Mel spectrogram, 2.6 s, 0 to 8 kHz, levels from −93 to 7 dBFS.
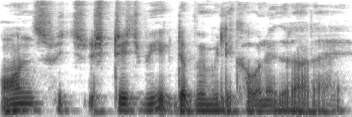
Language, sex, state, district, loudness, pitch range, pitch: Hindi, male, Jharkhand, Ranchi, -19 LUFS, 105-120 Hz, 110 Hz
